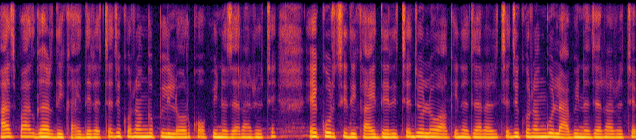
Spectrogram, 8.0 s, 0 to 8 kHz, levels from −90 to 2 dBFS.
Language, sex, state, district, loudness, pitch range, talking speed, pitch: Rajasthani, female, Rajasthan, Nagaur, -14 LUFS, 185-210 Hz, 265 wpm, 195 Hz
